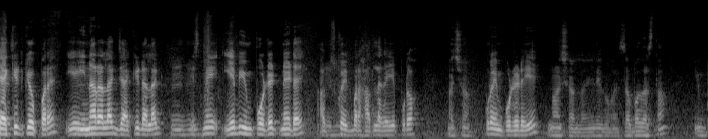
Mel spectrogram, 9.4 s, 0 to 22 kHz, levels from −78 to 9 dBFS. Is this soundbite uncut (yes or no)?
yes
